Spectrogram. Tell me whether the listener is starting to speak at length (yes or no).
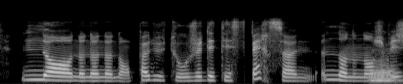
no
